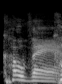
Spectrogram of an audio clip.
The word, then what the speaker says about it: Cauvin: Closer, Cauvin. – Cauvin. – Even though it's V-I-N.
